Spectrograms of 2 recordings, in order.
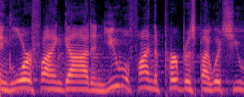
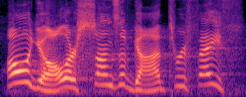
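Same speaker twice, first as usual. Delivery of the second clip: loud, slow, higher Southern delivery; Southern accent; 5 semitones higher, 7 dB louder, slower than usual. Acted. Preacher reading scripture to the congregation, Southern accent. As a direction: proclaim it slowly with a Southern accent. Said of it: "with a good Southern accent".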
